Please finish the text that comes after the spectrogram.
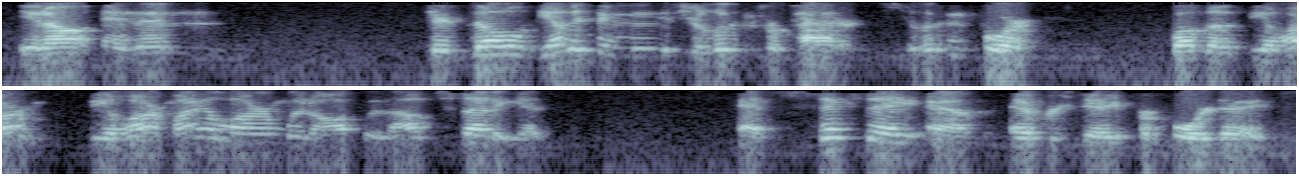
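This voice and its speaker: A middle-aged man working as a paranormal investigator. He has a loud voice and talks in a rambling way, full of "you know" and "I mean". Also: mid-range voice, lively intonation, moderate pace. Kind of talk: conversational interview. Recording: phone-like band-limited audio.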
